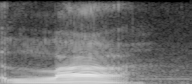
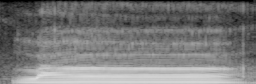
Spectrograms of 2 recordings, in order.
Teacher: Kalau satu harakat itu pendek la pendek. Kalau dua harakat lah itu ada mad thobiinya ya.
